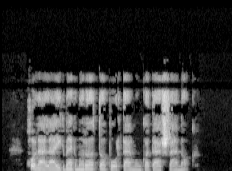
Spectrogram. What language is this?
Hungarian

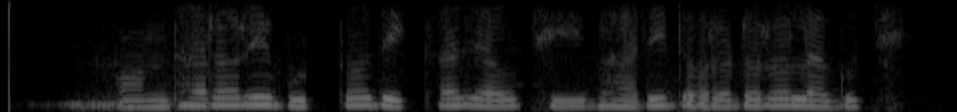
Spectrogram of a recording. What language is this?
Odia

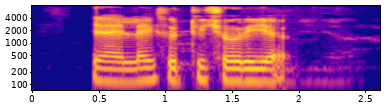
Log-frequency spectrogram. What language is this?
Lasi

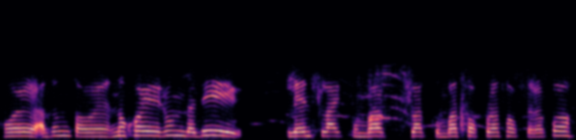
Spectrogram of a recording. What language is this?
Manipuri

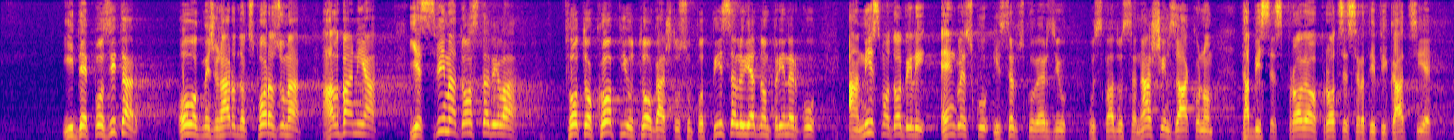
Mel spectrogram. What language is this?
Serbian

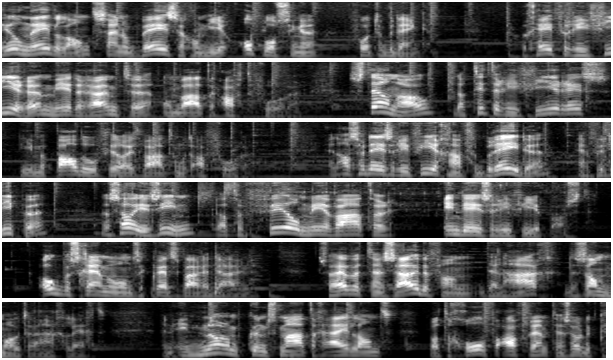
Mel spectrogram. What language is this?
Dutch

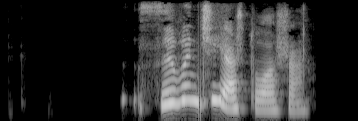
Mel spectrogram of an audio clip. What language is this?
Mari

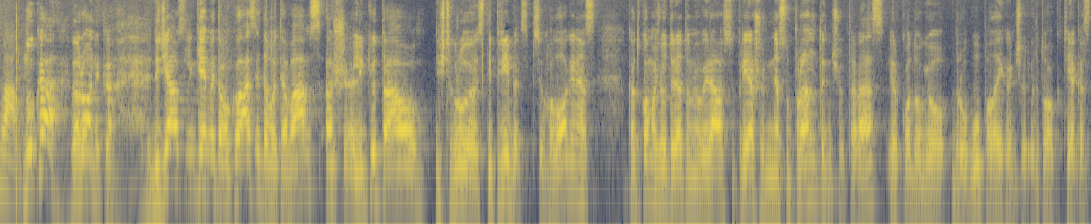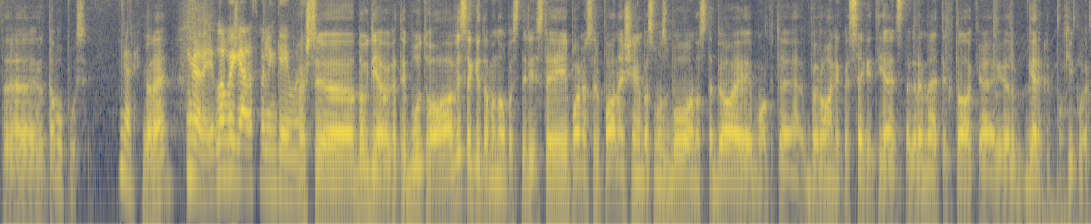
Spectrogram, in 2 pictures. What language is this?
Lithuanian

